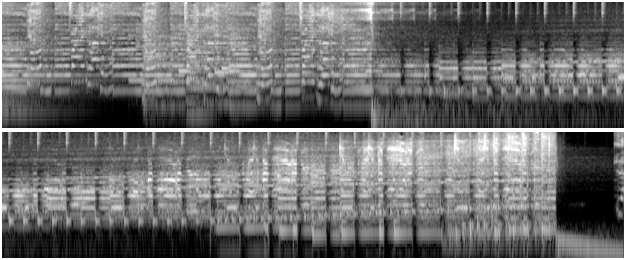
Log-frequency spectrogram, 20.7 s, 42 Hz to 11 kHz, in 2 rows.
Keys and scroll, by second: 2.0 Return, 2.4 Escape, 6.4 a, 8.3 s, 11.7 Escape.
